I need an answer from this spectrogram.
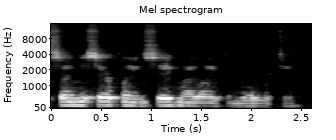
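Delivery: ordinary delivery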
